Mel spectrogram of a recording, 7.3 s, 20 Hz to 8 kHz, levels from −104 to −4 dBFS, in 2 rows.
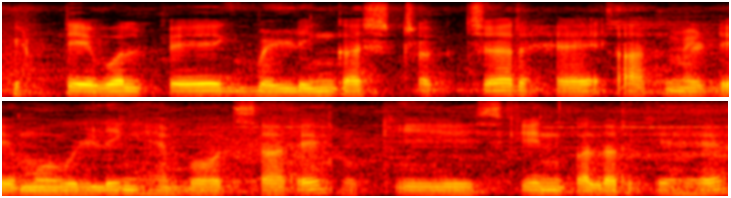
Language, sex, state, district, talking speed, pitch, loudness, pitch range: Hindi, male, Maharashtra, Nagpur, 155 wpm, 105 Hz, -40 LUFS, 105-110 Hz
